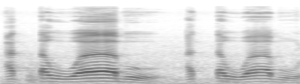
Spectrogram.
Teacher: langsung alif lamnya enggak dibaca, langsung masuk ke huruf ta. · Cara bacanya dengan mengidghamkan atau mentasydidkan ke dalam huruf hijaiyah sehingga alif lam tidak dibaca meskipun tulisannya ada.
